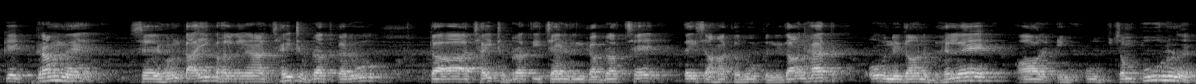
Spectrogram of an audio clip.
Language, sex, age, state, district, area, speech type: Maithili, male, 45-60, Bihar, Madhubani, urban, spontaneous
